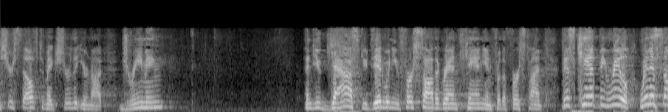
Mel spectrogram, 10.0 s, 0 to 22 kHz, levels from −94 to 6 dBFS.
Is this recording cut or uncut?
cut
